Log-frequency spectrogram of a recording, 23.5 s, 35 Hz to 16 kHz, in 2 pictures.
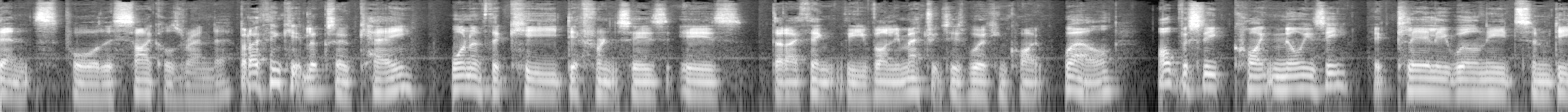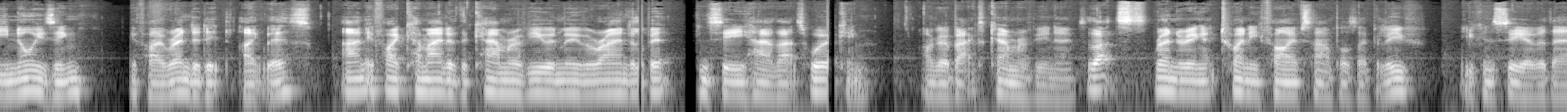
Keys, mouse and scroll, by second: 14.7 middle click, 22.5 KP_0.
